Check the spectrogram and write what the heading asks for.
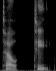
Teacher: This is when the T is pronounced clearly with a little puff of air, typically at the beginning of a word or a stressed syllable. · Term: true T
